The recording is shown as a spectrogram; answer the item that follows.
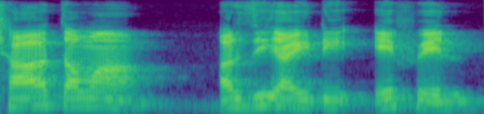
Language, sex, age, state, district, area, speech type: Sindhi, male, 45-60, Gujarat, Kutch, urban, read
